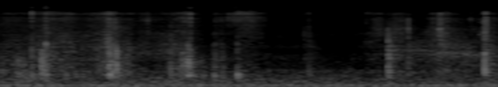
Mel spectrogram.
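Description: Faint crackles of thick magazine paper as the pages are handled and a page is turned, several short rustles spread through.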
